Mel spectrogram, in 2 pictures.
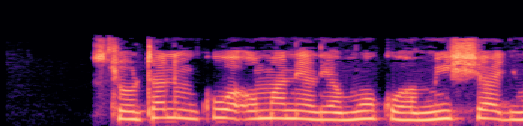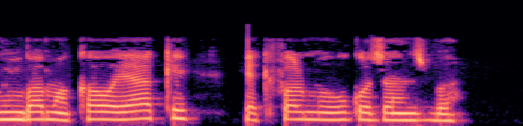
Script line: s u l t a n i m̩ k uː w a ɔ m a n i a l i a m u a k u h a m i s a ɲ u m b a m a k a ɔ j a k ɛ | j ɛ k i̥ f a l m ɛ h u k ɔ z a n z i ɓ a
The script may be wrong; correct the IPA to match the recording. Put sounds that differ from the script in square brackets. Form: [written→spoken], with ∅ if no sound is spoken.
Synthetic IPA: s u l t a n i m̩ k uː w a ɔ m a n i a l i a m u a k u h a m i [s→ʃ] a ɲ u m b a m a k a ɔ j a k ɛ | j [ɛ→a] k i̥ f a l m ɛ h u k ɔ z a n z i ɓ a

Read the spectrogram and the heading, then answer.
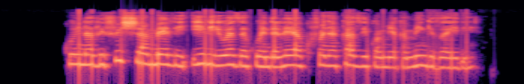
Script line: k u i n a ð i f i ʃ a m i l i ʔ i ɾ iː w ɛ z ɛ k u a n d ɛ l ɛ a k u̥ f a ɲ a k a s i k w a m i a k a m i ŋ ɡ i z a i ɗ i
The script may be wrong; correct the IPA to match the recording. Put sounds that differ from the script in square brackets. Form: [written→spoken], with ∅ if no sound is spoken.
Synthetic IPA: k u i n a ð i f i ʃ a m [i→ɛ] l i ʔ i [ɾ→l] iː w ɛ z ɛ k u [a→ɛ] n d ɛ l ɛ a k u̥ f a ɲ a k a [s→z] i k w a m i a k a m i ŋ ɡ i z a i ɗ i

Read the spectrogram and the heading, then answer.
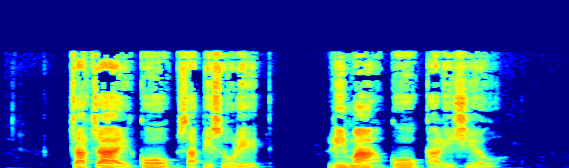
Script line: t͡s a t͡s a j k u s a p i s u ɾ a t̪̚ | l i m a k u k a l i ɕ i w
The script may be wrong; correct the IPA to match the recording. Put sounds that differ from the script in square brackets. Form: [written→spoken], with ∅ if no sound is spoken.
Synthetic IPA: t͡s a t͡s a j k u s a p i s u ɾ [a→i] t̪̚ | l i m a k u k a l i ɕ i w

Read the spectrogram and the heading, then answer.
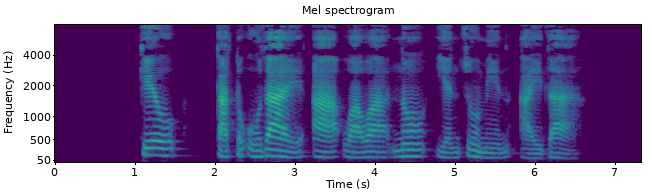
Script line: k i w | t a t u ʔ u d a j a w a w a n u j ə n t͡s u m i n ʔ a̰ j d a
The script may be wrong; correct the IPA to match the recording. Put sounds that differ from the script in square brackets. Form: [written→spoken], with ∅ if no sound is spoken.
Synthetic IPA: k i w | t a t u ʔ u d a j a w a w a n u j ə n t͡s u m i n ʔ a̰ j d a

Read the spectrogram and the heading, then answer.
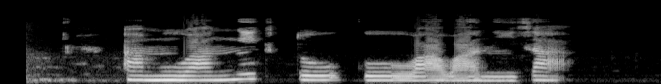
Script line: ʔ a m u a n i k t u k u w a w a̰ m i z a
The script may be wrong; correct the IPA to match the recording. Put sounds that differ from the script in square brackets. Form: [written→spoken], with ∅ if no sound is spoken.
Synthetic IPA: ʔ a m u a [n→ŋ] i k t u k u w a w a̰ [m→n] i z a

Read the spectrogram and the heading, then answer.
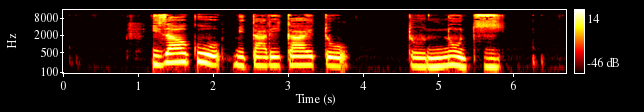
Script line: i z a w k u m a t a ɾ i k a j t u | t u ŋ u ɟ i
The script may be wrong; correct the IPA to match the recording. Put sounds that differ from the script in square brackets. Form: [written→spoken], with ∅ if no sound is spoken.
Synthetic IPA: i z a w k u m [a→i] t a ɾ i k a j t u | t u [ŋ→n] u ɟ i

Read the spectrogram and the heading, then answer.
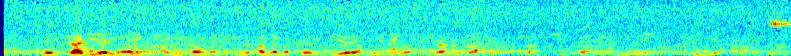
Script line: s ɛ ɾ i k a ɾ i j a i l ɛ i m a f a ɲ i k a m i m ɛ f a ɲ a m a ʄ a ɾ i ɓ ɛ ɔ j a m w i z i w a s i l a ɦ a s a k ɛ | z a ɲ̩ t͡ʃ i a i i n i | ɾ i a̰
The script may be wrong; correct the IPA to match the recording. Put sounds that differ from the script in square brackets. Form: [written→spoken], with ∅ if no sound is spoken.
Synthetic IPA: s ɛ ɾ i k a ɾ i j a i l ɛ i m [a→ɛ] f a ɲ i k a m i m ɛ f a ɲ a m a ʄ a ɾ i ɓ [ɛ→i] ɔ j a m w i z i w a s i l a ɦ a [s→z] a k ɛ | z a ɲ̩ t͡ʃ i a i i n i | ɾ i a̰

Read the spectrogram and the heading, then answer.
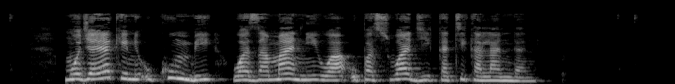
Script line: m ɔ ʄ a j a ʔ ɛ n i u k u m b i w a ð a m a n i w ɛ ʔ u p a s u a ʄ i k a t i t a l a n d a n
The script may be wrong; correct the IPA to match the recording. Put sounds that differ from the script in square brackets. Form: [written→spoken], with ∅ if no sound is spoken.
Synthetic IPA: m ɔ ʄ a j a [ʔ→k] ɛ n i u k u m b i w a [ð→z] a m a n i w [ɛ→a] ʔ u p a s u a ʄ i k a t i [t→k] a l a n d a n

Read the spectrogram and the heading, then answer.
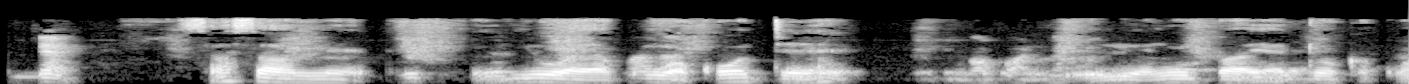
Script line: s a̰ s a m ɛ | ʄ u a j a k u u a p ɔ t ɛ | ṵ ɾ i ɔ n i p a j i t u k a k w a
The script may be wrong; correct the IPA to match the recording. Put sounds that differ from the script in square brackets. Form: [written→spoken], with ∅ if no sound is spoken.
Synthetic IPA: s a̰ s a m ɛ | ʄ u a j a k u [u→w] a [p→k] ɔ t ɛ | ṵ [ɾ→l] i ɔ n i p a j [i→a] t [u→ɔ] k a k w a

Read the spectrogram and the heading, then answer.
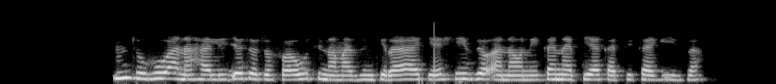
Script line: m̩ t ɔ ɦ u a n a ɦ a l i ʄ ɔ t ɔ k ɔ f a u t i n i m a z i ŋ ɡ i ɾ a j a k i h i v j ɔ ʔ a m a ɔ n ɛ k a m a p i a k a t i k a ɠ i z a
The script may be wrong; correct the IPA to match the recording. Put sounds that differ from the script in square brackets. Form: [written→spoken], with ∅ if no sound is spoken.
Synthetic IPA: m̩ t [ɔ→u] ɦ u a n a ɦ a l i ʄ ɔ t ɔ [k→t] ɔ f a u t i n [i→a] m a z i ŋ ɡ i ɾ a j a k [i→ɛ] h i v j ɔ ʔ a [m→n] a ɔ n ɛ k a [m→n] a p i a k a t i k a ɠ i z a

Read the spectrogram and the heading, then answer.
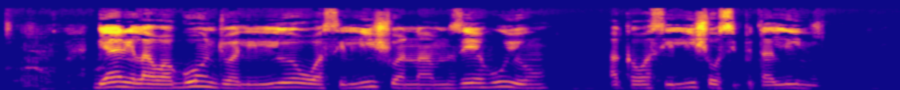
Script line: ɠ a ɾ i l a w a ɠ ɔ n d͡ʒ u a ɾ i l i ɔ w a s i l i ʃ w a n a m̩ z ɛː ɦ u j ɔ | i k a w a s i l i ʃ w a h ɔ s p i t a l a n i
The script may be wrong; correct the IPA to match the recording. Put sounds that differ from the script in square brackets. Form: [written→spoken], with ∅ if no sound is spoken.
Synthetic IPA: ɠ a ɾ i l a w a ɠ ɔ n d͡ʒ [u→w] a [ɾ→l] i l i ɔ w a s i l i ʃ w a n a m̩ z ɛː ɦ u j ɔ | [i→a] k a w a s i l i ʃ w a h ɔ s p i t a l [a→i] n i

